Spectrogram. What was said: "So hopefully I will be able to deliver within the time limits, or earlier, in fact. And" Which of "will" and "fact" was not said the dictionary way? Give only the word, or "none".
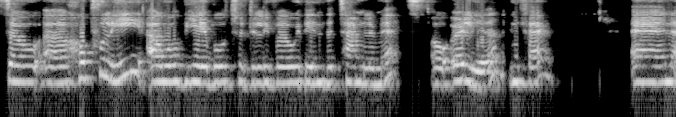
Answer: none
